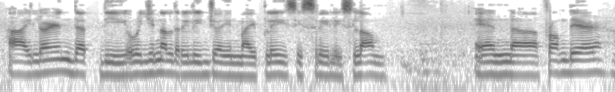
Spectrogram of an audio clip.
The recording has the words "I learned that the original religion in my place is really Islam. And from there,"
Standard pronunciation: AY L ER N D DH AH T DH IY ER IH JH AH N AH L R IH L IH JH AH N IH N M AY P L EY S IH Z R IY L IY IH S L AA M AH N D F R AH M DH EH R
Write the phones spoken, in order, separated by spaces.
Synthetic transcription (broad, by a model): AY L ER N D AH T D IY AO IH JH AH N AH L R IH L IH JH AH N IH N M AY P L EY S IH S R IY L IY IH S L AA M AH N D F R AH M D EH R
